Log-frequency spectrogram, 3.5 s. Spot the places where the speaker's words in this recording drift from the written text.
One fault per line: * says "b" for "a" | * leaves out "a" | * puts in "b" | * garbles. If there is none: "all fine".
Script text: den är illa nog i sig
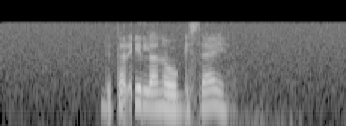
* says "det" for "den"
